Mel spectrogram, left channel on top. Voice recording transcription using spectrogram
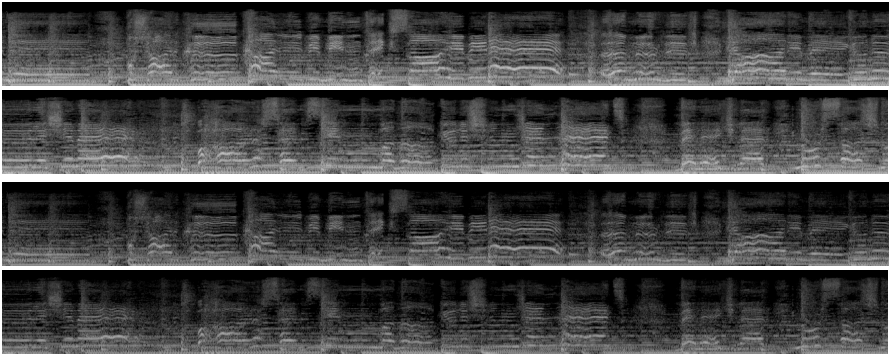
Bu şarkı kalbimin tek sahibine, ömürlük yarime, gönül eşime. Bahar sensin bana, gülüşün cennet. Melekler nur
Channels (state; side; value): quieter; right; 8.6 dB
